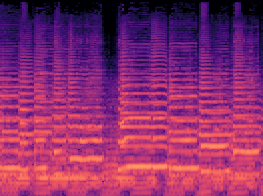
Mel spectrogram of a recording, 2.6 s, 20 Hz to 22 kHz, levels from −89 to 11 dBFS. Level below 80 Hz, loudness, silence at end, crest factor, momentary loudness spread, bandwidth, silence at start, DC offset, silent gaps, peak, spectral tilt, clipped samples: -44 dBFS; -13 LUFS; 0 s; 14 dB; 2 LU; over 20 kHz; 0 s; under 0.1%; none; 0 dBFS; -3.5 dB/octave; under 0.1%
